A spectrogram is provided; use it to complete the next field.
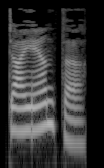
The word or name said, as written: diantha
